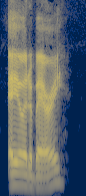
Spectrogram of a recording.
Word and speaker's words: Ayo Edebiri: I think you said it right, Ayo Edebiri.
